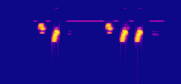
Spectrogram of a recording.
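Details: Goldfinch song from a recording made for teaching young birds to sing, clean song with a mixed bird: short high chirped notes in two bursts of three, separated by a pause, over a faint steady high tone.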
